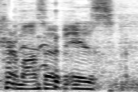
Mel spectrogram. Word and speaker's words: Karamazov: So the book is actually Bratya Karamazovi. Okay. Yeah, so that's how you need to pronounce it from here on out. Otherwise, you're a poser.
